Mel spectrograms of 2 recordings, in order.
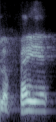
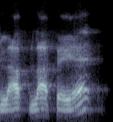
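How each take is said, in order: First: It is said the local Nashville way. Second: It is said the way outsiders say it. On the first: The person is from Nashville. "if you say Lafayette, you're from here" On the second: The person is not from Nashville. "If you say La, Lafayette, you're not from here"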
